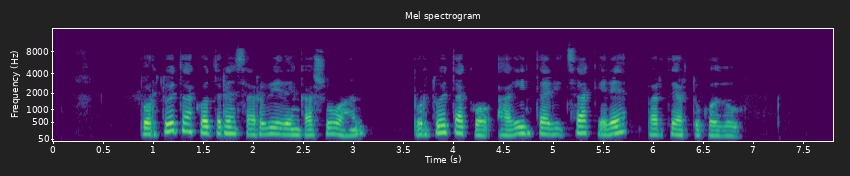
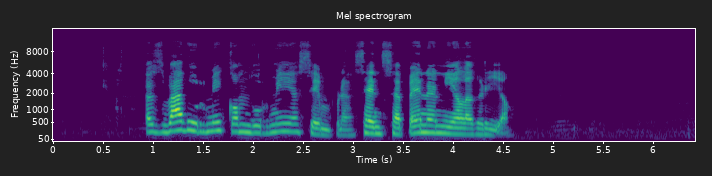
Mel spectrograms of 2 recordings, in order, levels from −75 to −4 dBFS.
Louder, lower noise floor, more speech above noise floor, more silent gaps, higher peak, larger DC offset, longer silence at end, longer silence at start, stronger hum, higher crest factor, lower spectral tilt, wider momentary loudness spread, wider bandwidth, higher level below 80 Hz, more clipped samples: about the same, -25 LUFS vs -25 LUFS; about the same, -70 dBFS vs -69 dBFS; about the same, 46 dB vs 44 dB; neither; about the same, -6 dBFS vs -4 dBFS; neither; second, 0.95 s vs 1.9 s; about the same, 0.85 s vs 0.9 s; neither; about the same, 20 dB vs 24 dB; first, -6.5 dB/octave vs -4.5 dB/octave; second, 8 LU vs 14 LU; second, 9.4 kHz vs 11.5 kHz; about the same, -72 dBFS vs -76 dBFS; neither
